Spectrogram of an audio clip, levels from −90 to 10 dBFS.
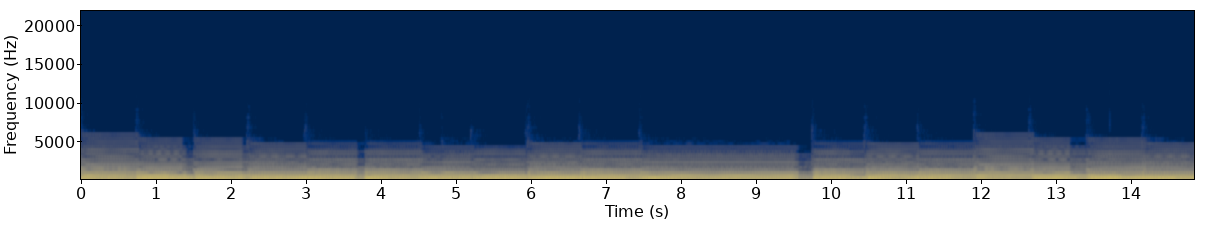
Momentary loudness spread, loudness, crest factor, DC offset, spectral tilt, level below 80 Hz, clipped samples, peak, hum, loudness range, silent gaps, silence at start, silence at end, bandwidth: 4 LU; -18 LUFS; 14 dB; under 0.1%; -12 dB/octave; -40 dBFS; under 0.1%; -2 dBFS; none; 2 LU; none; 0 s; 0 s; 5.2 kHz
